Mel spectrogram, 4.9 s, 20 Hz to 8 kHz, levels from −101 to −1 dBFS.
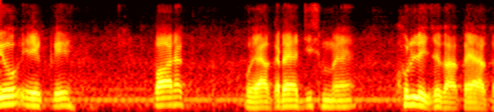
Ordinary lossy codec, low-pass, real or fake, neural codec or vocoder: none; 7.2 kHz; fake; codec, 24 kHz, 6 kbps, HILCodec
